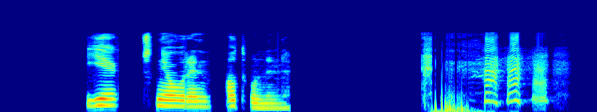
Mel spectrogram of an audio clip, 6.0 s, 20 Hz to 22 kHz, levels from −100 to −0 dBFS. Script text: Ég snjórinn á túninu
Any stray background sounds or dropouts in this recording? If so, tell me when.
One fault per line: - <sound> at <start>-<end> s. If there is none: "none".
- laugh at 4.2-5.8 s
